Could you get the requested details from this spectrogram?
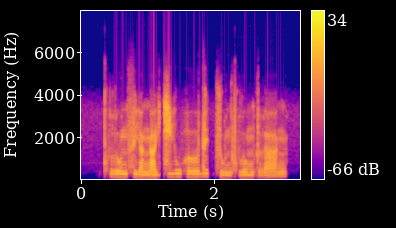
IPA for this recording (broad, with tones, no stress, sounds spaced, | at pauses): kʰ r o˧ n s i˨˩ a̯ ŋ a˨˩ j t͡ɕ iː˧ w h ɤː˦˥ d e˥˩ k̚ s u˨˩ n kʰ l o˧ m k r a˨˩ ŋ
